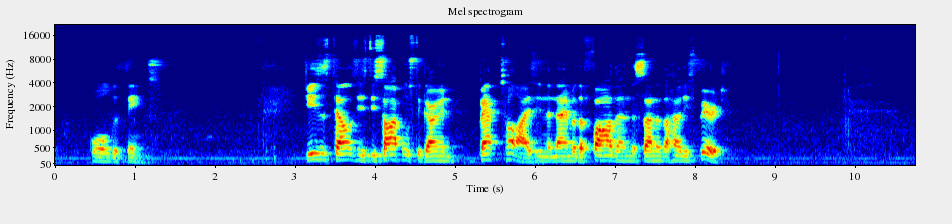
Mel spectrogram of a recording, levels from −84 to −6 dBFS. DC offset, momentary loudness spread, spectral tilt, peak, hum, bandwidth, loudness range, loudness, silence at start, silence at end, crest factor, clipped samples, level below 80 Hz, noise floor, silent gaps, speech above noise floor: under 0.1%; 13 LU; -2.5 dB/octave; -2 dBFS; none; 16 kHz; 8 LU; -20 LUFS; 0.45 s; 2.45 s; 20 dB; under 0.1%; -74 dBFS; -65 dBFS; none; 45 dB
